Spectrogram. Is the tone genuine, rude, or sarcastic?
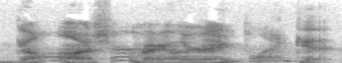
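sarcastic. The line is said in a sarcastic tone. "that sounds a little more sarcastic"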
